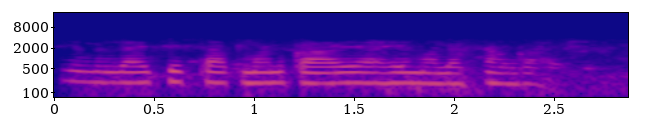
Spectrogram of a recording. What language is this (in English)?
Marathi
